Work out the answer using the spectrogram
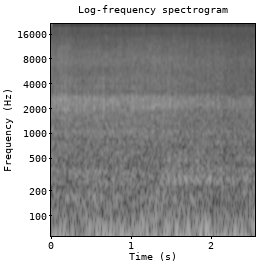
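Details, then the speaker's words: Acura NSX on track under braking: fast rhythmic low-frequency thrumming pulses over engine and road roar, felt in the pedal like ABS engaging; suspected cracked brake rotor. "it definitely feels like something's cracked as I'm hearing there and you can kind of listen to this listen for the shutter as I break it just sounds like a little like rhythmic fast you know low low frequency uh vibration"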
